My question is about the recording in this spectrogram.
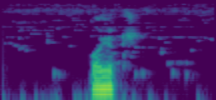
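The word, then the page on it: boyut: Turkish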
